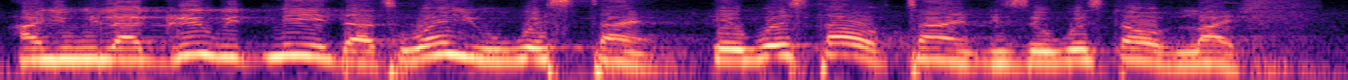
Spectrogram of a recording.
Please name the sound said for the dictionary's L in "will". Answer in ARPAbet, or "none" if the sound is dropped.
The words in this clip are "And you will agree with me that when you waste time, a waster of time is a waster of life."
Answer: L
